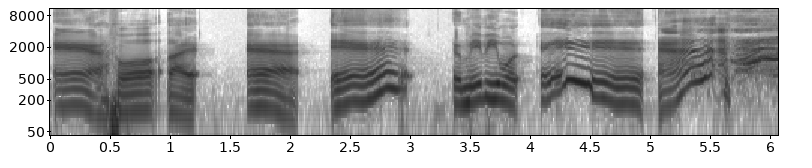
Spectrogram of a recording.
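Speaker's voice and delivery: "eh" with high, questioning rising pitch.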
